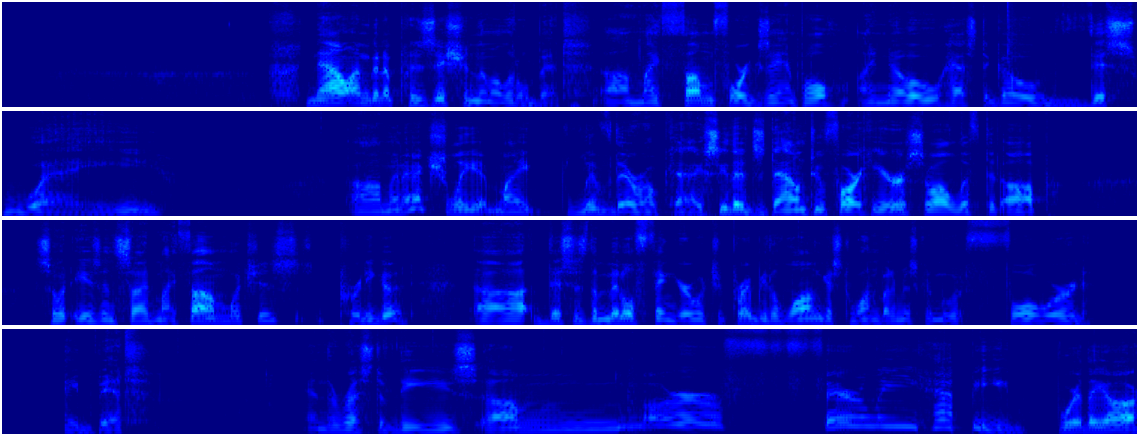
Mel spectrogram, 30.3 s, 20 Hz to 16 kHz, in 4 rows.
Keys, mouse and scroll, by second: 1.4 middle click, 4.9 v, 5.4 c, 12.9 v, 18.3 middle click, 19.8 v, 24.6 v, 27.1-29.5 drag, 27.1 v.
